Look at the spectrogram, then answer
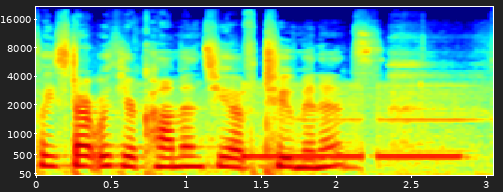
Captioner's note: phone ringing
